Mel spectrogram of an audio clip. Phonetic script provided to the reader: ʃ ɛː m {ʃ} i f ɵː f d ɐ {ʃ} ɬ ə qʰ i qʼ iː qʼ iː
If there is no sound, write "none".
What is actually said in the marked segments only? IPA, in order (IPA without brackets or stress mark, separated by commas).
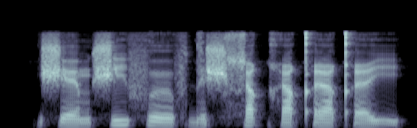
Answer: ʃ, ʃ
